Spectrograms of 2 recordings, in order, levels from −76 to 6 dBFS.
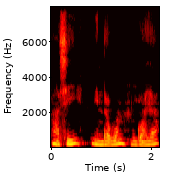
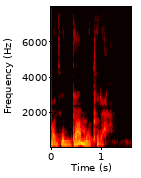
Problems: none marked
